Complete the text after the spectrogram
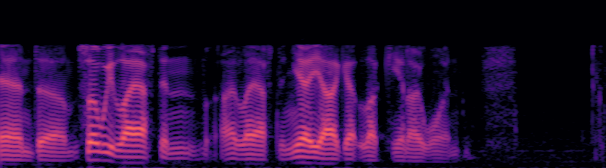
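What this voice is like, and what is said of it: Usual voice. Nothing is said of it.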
